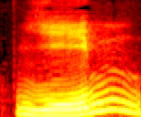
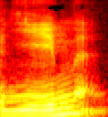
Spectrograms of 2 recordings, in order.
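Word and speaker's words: diễm (焰): Độc diễm biến địa, chữ này đọc là diễm à, diễm có nghĩa là lửa, có khi đọc là diệm, diệm nhiên vương Bồ Tát hay diễm nhiên vương Bồ Tát á, có khi đọc diệm, đọc âm nào cũng được,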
